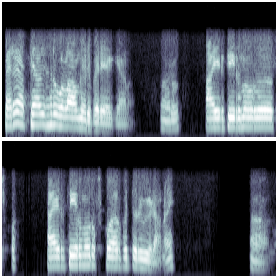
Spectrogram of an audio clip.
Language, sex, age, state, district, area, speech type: Malayalam, male, 60+, Kerala, Idukki, rural, conversation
